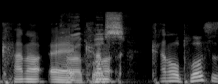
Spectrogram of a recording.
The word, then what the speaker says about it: Canal Plus: And there's a lot of money coming in there from Viventi, who own Canal Plus, is that how you say it? – Yeah, French station.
